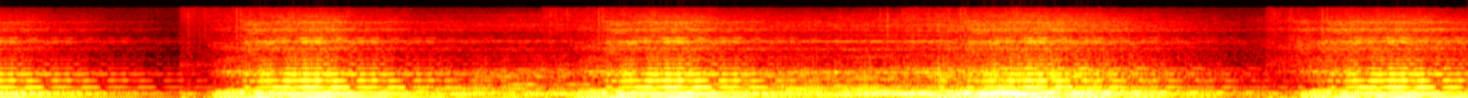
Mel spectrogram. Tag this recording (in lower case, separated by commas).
music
